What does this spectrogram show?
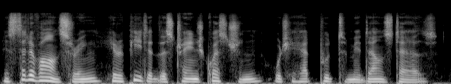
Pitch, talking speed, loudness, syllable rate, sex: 135 Hz, 200 wpm, -18 LUFS, 5.4 syllables/s, male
